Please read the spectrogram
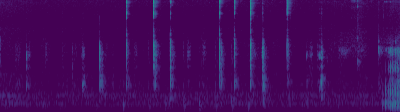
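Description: Faint, irregular small clicks and ticks of a paper sheet being handled, slid and turned on a desk.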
